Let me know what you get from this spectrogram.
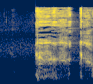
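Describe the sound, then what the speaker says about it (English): A person coughs in a gallery setting at an artists' market, two close, loud bursts: a longer harsh cough followed by a short second one after a brief pause. "Oh, excuse me, I coughed."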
